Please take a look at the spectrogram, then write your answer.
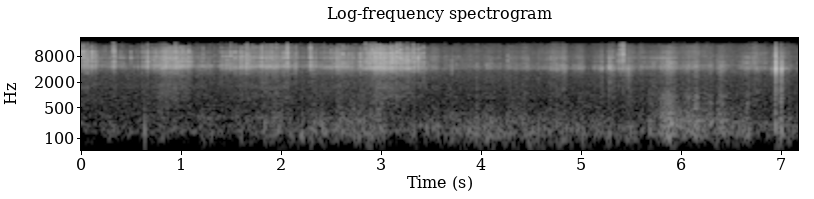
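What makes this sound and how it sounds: A palm-sized, hollow, painted wooden shaker egg has its surface scratched and tapped with long nails while its fill rattles inside. The sound is a quiet, bright, crackly rattling and scratching that swells in soft bursts, with a sharp tap near the end.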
